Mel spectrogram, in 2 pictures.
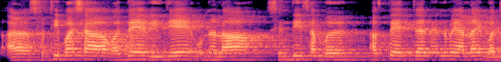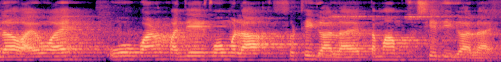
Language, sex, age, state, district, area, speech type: Sindhi, male, 60+, Gujarat, Junagadh, rural, spontaneous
